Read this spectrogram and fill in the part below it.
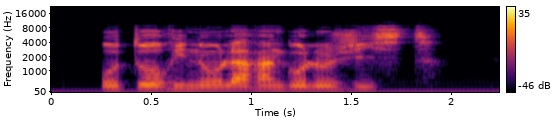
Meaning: otorhinolaryngologist
- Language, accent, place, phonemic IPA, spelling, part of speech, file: French, France, Lyon, /ɔ.to.ʁi.no.la.ʁɛ̃.ɡɔ.lɔ.ʒist/, oto-rhino-laryngologiste, noun, LL-Q150 (fra)-oto-rhino-laryngologiste.wav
